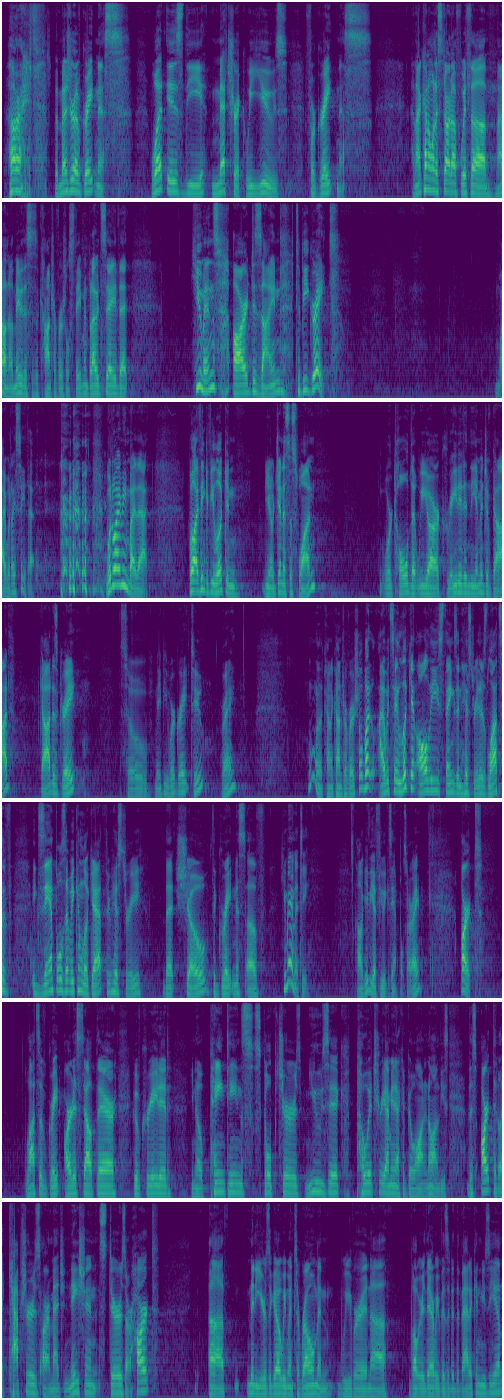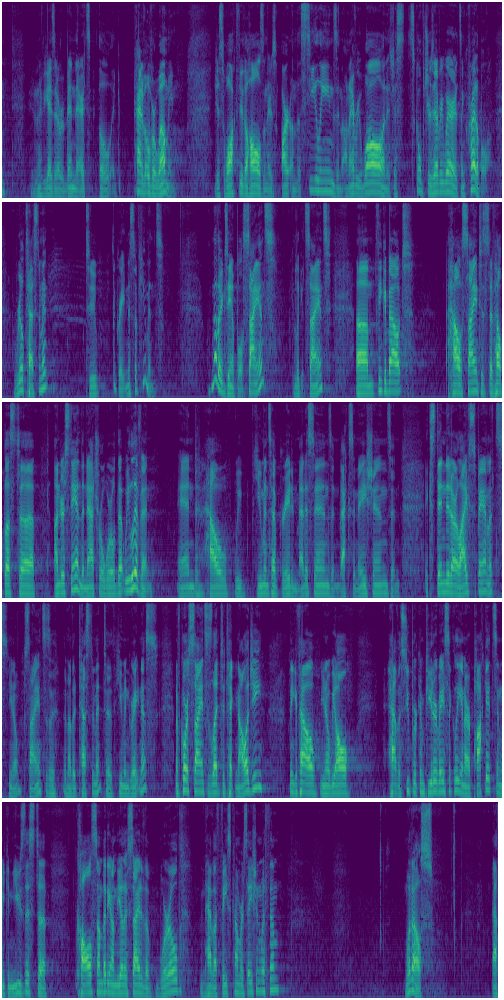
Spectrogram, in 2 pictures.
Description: A message from the series "The Real Jesus."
